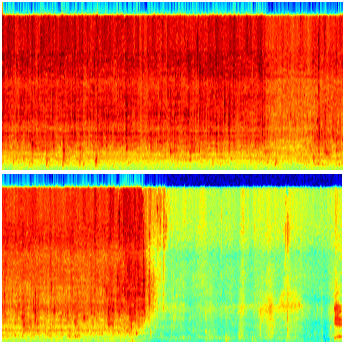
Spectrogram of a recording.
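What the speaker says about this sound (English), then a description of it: "just splattered water all over the kitchen" Water gushing from a faucet into a kitchen sink, a loud steady rushing splash that cuts off abruptly, followed by quieter room noise and faint clatter.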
